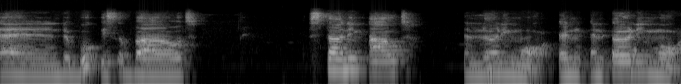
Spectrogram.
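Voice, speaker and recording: Speaking very slowly with long, frequent pauses, a man with a French accent has a fairly high pitch. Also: ordinary pitch variation. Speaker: career mindset coach, author. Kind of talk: live interview chat.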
